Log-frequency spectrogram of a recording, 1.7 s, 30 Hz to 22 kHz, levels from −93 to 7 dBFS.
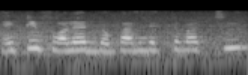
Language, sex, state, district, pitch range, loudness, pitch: Bengali, female, West Bengal, Purulia, 260-295 Hz, -23 LUFS, 275 Hz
